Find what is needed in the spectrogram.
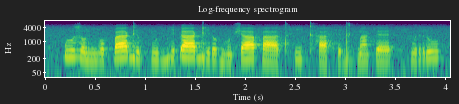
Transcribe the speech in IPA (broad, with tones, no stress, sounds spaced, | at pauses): k͡p uː˦ z o˨ ɲ oː˨ k͡p aː˦ ɡ e˨ kʷ i˨ b i˦ ɗ aː˦ ɡ i˨ ɾ ʊ˨ ɡ ũ˨ ʃ aː˦ f aː˨ tʰ i˦ kʰ a˨ h ɪ˨ d ɪ˦ ɡ͡b ã˦ k ɛ˦ | kʷ e˨ r u˦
